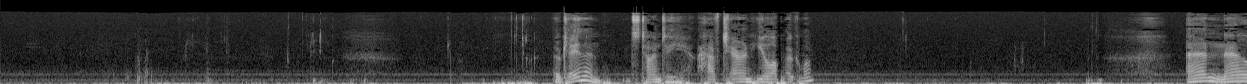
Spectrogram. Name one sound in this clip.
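Video game music plays quietly and steadily.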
